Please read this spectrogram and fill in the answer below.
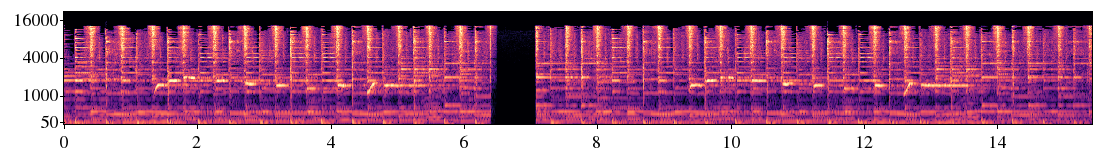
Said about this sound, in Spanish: Me alegro mucho que haya alguien que tenga tiempo para silbar, para tomarse la vida con tranquilidad,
